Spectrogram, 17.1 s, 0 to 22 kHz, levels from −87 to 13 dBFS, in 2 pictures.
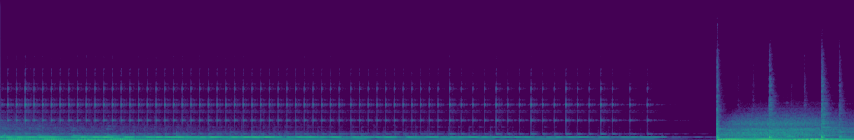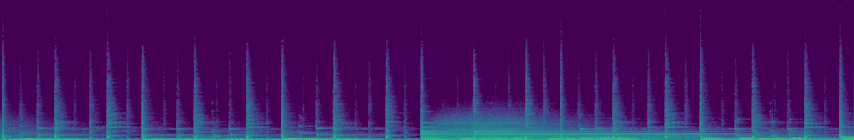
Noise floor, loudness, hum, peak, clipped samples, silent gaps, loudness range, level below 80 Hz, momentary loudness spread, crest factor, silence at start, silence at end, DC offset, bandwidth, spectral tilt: -67 dBFS; -26 LUFS; none; -10 dBFS; under 0.1%; none; 15 LU; -44 dBFS; 18 LU; 16 dB; 0 s; 0 s; under 0.1%; 10 kHz; -8 dB/octave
